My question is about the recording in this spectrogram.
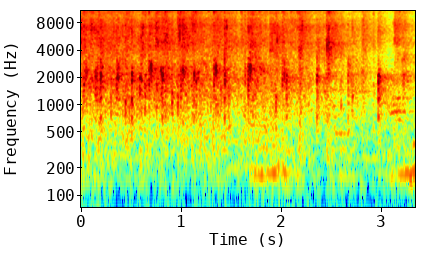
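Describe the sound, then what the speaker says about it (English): An audience at a county residents' meeting in Sandy Ridge, Stokes County, North Carolina claps in a brief, dense round of applause, close and fairly loud throughout. "Let's give them a round of applause."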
